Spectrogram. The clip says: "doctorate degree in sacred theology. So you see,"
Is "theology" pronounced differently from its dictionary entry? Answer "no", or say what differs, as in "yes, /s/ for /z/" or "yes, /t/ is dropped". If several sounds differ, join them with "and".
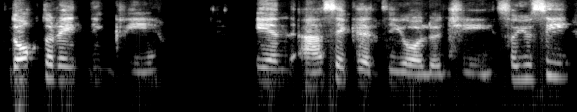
yes, /t/ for /θ/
